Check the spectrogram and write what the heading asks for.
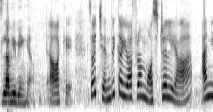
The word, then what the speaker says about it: Chandrika: like What's your name is it chandria I'm like no it's chandria you have to say it properly chandria RI you know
